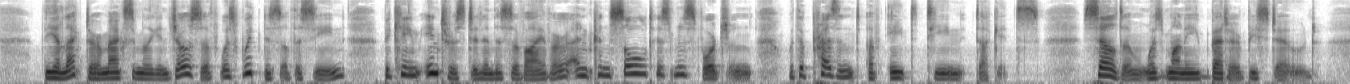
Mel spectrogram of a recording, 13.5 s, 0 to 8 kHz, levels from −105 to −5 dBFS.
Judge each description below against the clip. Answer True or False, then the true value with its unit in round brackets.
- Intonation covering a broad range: True (8.6 semitones)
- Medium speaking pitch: True (160 Hz)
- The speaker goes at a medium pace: False (130 wpm)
